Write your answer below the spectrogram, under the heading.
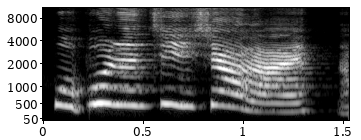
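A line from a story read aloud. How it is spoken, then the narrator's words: Screaming. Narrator (Chinese): 韦伯就尖叫说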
